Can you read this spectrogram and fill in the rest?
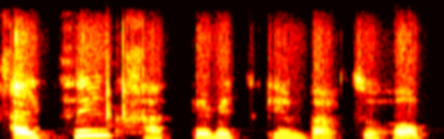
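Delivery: ordinary delivery, nothing marked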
